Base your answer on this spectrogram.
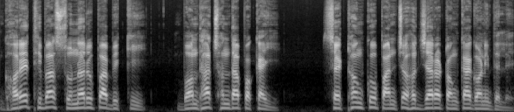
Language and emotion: Odia, neutral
